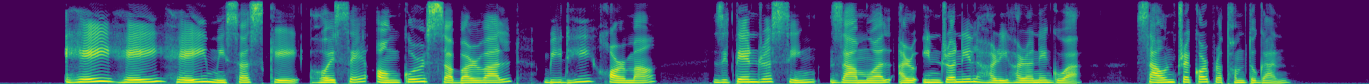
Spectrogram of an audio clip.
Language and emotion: Assamese, neutral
